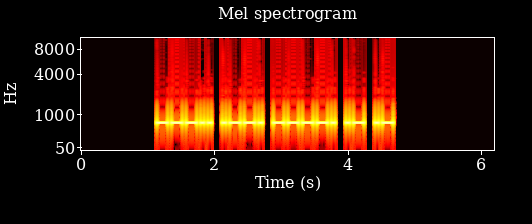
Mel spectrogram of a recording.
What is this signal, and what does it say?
Morse code, heard as a keyed tone, about 22 wpm, 700 Hz. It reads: 8P9AA
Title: Call Signs Repeated 3x - 22wpm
